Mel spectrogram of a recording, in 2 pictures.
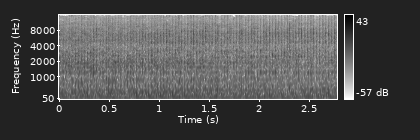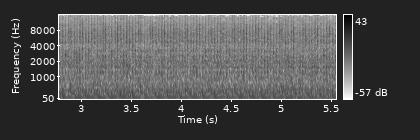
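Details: Homemade four-cylinder Briggs & Stratton engine after starter/generator replacement: a busy idle with a slightly uneven beat and an occasional skipped firing. Temperature-gun readings show one cylinder running cooler, which they think must be missing now and then. Uneven idle with occasional misfire.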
